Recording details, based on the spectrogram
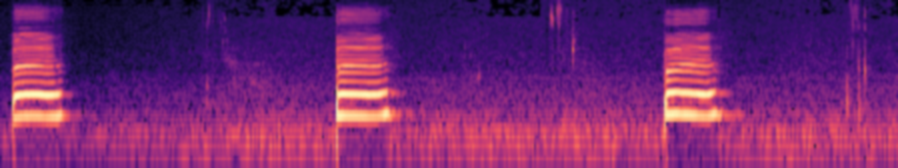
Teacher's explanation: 거의 움직이지 않았어요. 뿌 같은 된 소리 자음은 발음할 때 힘을 많이 주고 발음하기 때문에 밖으로 바람이 거의 나오지 않습니다.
